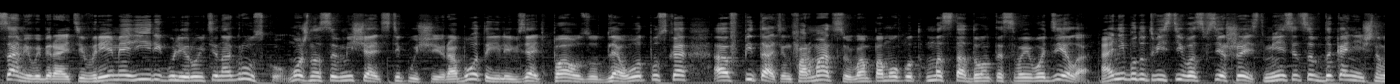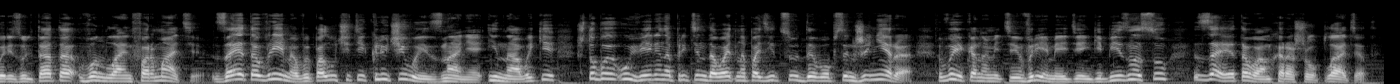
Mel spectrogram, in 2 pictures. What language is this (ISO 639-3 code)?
rus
